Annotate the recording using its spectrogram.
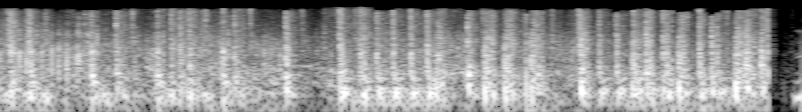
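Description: Machine-gun fire from a belt-fed machine gun: rapid shots in a near-continuous stream that stops just before the end.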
